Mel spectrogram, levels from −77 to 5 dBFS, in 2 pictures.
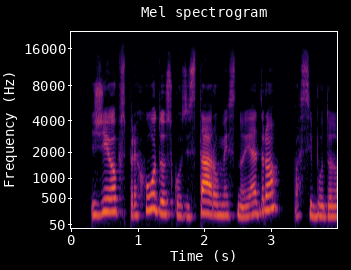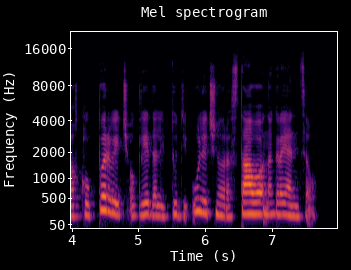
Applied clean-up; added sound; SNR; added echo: neural mask model DeepFilterNet 3.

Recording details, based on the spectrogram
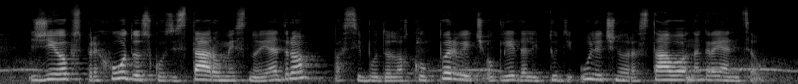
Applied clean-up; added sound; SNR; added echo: none; Wind; 18 dB; none.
